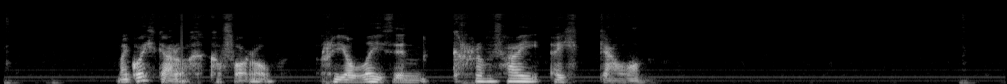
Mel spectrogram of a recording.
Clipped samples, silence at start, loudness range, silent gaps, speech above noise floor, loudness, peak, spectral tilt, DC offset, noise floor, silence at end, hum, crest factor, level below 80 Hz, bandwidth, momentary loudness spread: under 0.1%; 0.05 s; 11 LU; none; 38 dB; -22 LUFS; -2 dBFS; -8.5 dB/octave; under 0.1%; -59 dBFS; 3.6 s; none; 22 dB; -54 dBFS; 11.5 kHz; 12 LU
